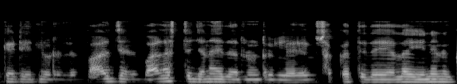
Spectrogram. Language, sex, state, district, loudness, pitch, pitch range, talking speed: Kannada, male, Karnataka, Dharwad, -26 LUFS, 115 Hz, 110-120 Hz, 155 wpm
